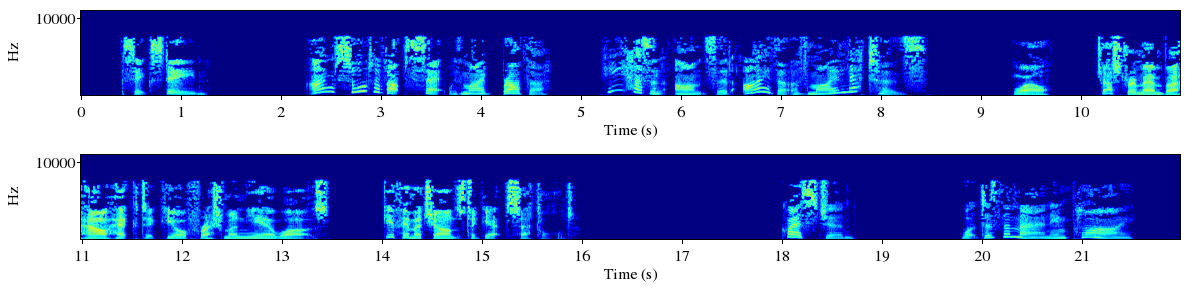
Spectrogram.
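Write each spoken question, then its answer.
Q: What does the man imply?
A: The brother is probably busy adjusting to his first year at college, so the woman should be patient.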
